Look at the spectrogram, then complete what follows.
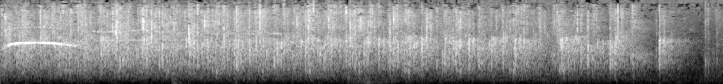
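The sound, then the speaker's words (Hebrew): Loud, stormy applause from a large audience welcoming an arriving speaker, a dense steady clatter of many hands clapping that holds strong throughout and starts to thin out only at the very end. “והנה הוא מגיע, חברים, קבלו אותו במחיאות כפיים סוערות,”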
